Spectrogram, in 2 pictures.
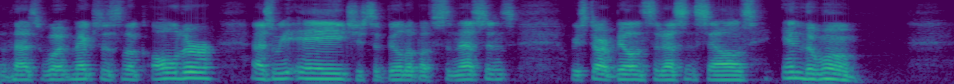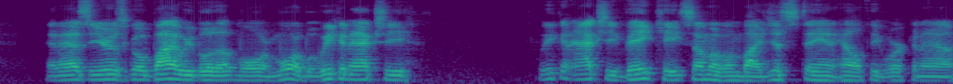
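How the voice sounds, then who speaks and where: Intonation stays fairly even as the words come out at a fairly quick pace. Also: man, medium pitch for a man. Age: 60s. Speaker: fitness vlogger. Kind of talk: casual monologue. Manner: halting.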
